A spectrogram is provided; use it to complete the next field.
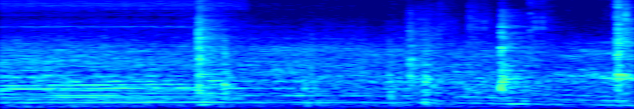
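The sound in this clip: Car engine drone in a racing video game as the motor blows on a slippery turn: a steady, buzzing tone with layered harmonics that dips slightly in pitch toward the end, with a few light clicks and taps over it.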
